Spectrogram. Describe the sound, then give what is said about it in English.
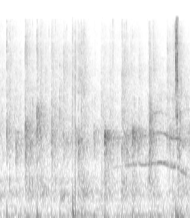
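Scattered, uneven clapping from a small church crowd applauding a community group moved from Wednesday to Thursday, a few sharp claps spread out over a couple of seconds, with faint murmuring voices and a brief high whistle-like tone underneath. “Everyone can clap for that.”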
